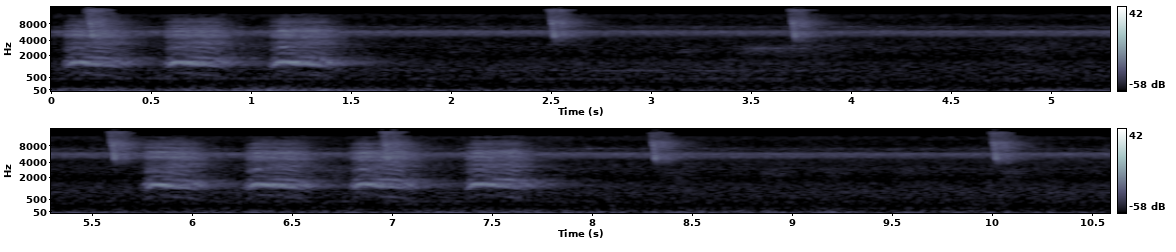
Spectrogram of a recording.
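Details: Feeding crows utter a quick run of three rasping caws, then after a pause another run of four, with sharp high clicks scattered between them.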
